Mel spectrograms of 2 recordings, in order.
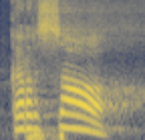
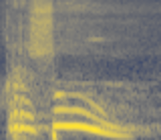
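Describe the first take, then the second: First: The word ends with an open 'ah' vowel. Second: The word ends with a rounded 'oo' vowel. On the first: This is the usual form of the word. "Mboten kersa" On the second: This is how people in this area say it. "mriki nadane ngono"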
